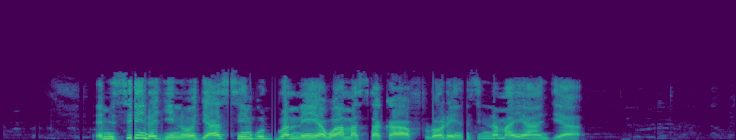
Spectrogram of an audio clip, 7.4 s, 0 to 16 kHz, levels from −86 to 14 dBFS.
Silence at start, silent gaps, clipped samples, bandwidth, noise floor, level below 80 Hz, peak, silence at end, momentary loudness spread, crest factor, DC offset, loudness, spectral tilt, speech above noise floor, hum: 0.95 s; none; under 0.1%; 8 kHz; -67 dBFS; -54 dBFS; -2 dBFS; 1.55 s; 7 LU; 14 dB; under 0.1%; -15 LUFS; -4.5 dB/octave; 52 dB; none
